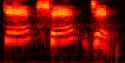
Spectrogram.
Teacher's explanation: একাক্ষর সর্বনাম পদের এ সংবৃত হয়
